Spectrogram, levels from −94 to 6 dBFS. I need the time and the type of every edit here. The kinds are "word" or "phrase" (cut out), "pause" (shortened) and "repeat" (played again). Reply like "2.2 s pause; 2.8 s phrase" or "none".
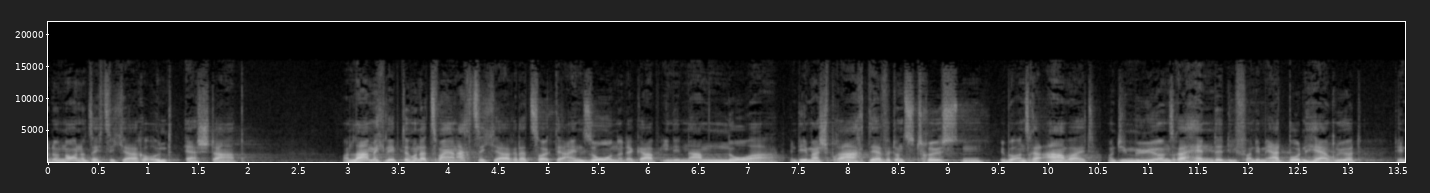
1.3 s pause; 7.4 s pause; 9.4 s pause; 10.5 s pause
